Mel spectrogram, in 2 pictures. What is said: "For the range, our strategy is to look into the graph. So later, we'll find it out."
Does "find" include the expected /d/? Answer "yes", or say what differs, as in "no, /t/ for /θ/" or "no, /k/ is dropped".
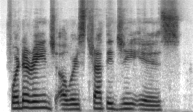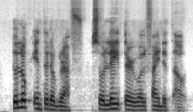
yes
